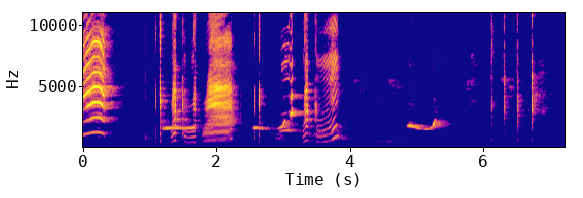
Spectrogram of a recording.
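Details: Talking Indian green ringneck parrot gives a loud opening squawk, then a string of chattering, word-like syllables and harsh notes, a short rising whistle-like phrase, and a few faint clicks.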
